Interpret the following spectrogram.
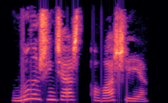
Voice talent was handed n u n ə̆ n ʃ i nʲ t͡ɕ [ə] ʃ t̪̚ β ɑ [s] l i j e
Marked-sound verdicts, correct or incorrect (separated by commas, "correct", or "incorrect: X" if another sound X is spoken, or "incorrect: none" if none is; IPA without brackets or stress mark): incorrect: ɑ, incorrect: ʃ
